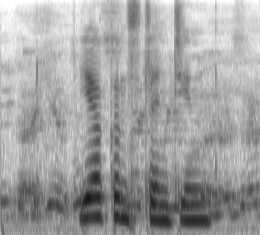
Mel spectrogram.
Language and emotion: Russian, neutral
